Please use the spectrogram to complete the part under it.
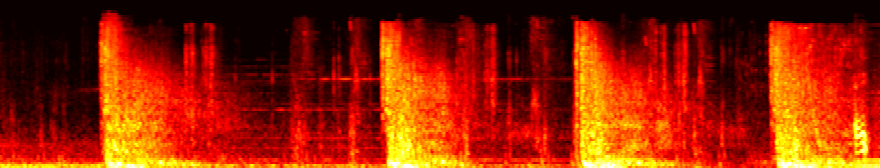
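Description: Shotguns fire several loud blasts at close range.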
